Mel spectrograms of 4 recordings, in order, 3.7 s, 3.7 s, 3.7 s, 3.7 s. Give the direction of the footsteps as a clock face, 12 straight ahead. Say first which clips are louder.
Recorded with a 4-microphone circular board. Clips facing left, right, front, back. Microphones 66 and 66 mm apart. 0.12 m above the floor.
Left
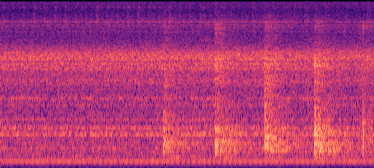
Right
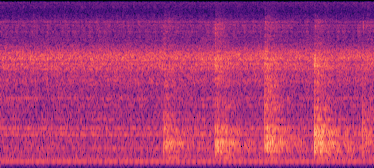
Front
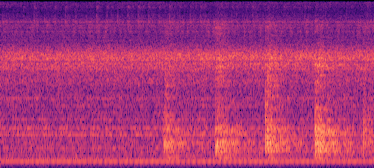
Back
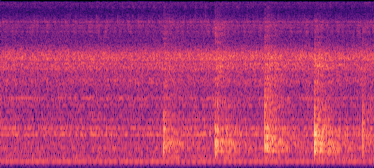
Left 1 dB, back 1 dB; 6 o'clock.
